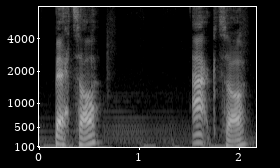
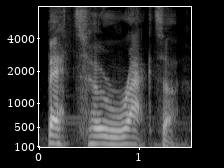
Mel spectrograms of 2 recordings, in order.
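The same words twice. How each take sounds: First: The words are separate with no linking R. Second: An R sound links the two words. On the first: "separately, that's fine" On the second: "We need to link those two words with that R sound"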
